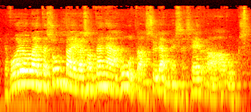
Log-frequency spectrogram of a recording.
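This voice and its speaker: A man preaching a sermon, talking directly to his listeners in casual speech and swinging between quiet and loud. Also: fairly high pitch, sing-song. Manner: addresses listeners directly, colloquial. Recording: echoey hall.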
